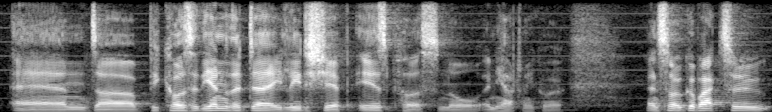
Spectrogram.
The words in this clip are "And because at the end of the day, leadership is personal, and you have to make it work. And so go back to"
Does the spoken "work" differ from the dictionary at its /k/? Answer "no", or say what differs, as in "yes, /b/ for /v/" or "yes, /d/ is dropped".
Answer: yes, /k/ is dropped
